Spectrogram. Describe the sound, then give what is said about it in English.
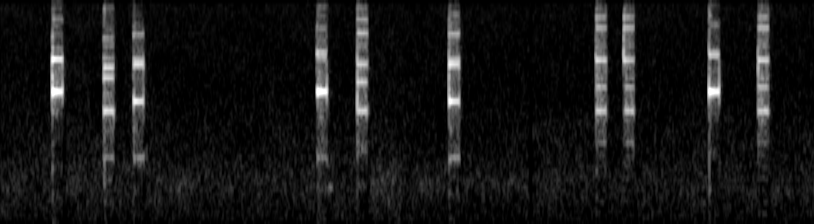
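A series of short, crisp phone keypad tones as a phone number is dialed, about eleven beeps pressed in uneven bursts of one to three, clear against an otherwise quiet background with no talking. “Man, come on, phone.”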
